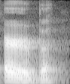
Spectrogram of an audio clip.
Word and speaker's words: herb: 我们草食性动物叫 herbivore，herbivore，因为那个字 herb，很多人会念 herb，其实是 h e r b，那 h 是不发音，所以这个叫 herbivore，herbivore，herb 就是花草的意思，最好记就是花草茶叫 herbal tea，herbal tea。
